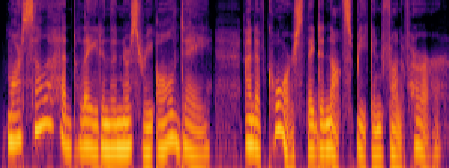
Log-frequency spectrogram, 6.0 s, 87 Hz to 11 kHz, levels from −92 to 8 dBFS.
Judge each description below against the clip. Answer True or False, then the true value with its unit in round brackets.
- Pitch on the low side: False (170 Hz)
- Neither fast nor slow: True (190 wpm)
